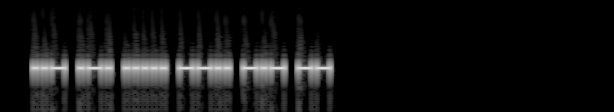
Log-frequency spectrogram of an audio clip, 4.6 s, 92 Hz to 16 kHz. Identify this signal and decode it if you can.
Morse code, heard as a keyed tone, about 36 wpm, 700 Hz. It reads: UR5ZKM
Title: DXCC-100 Call Signs - 6 Characters - Repeated 3x - 35wpm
